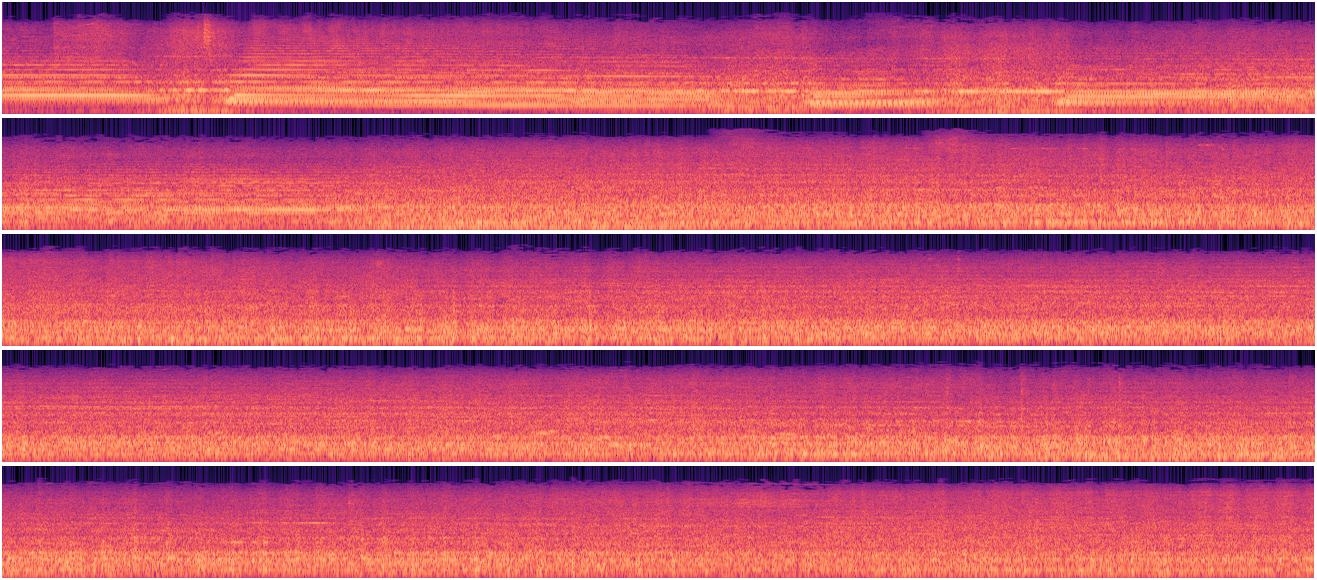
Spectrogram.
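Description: CSX freight train passing: the lead diesel locomotive's air horn sounds a chord in a few blasts, with short breaks, and stops about eight seconds in. After that comes the steady noise of steel wheels on rail as tank cars and boxcars roll by.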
